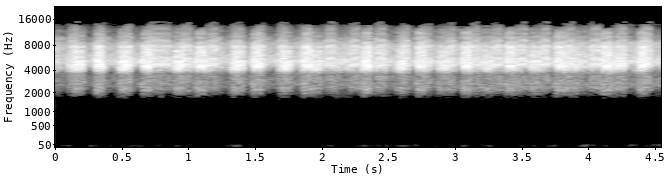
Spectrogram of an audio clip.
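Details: Cicadas of Greek fauna singing in a pine forest at midsummer; shrill buzzing wall of sound with fast pulsing beats and faint low rumble.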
